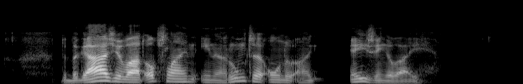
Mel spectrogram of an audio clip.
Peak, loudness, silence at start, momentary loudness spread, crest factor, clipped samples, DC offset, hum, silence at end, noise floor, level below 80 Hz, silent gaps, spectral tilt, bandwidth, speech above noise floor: -2 dBFS; -21 LUFS; 0.6 s; 20 LU; 22 dB; under 0.1%; under 0.1%; none; 1.05 s; -72 dBFS; -56 dBFS; none; -5.5 dB/octave; 7 kHz; 50 dB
